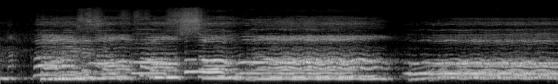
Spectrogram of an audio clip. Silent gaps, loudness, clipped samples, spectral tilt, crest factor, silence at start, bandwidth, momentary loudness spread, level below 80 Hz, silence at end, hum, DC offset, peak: none; -18 LUFS; under 0.1%; -3 dB/octave; 14 dB; 0 s; 15.5 kHz; 6 LU; -78 dBFS; 0 s; none; under 0.1%; -4 dBFS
